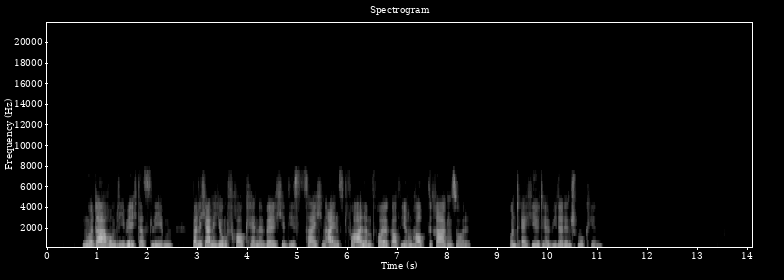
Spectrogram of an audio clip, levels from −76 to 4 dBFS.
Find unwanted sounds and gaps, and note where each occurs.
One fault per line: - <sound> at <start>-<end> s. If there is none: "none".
none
